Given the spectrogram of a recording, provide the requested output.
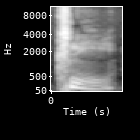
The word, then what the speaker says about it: Knie: Like the word knee, for example, in German, it's knie.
